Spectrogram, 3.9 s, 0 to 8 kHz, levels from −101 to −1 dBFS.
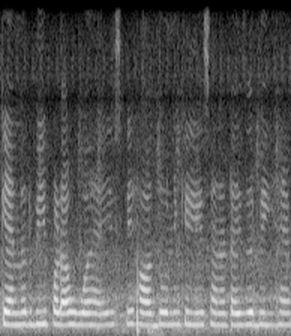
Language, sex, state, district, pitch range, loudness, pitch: Hindi, female, Punjab, Pathankot, 280-290 Hz, -17 LUFS, 285 Hz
